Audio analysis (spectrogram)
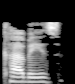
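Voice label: "cubbies", British English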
